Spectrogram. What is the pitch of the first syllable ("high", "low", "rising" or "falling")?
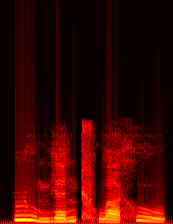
falling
